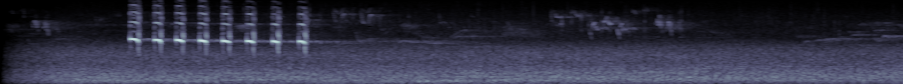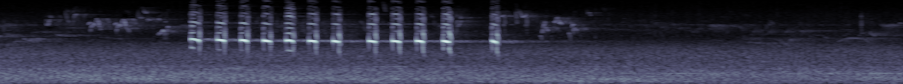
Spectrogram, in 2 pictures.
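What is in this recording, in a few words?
grey-headed woodpecker voice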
